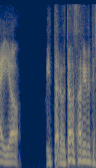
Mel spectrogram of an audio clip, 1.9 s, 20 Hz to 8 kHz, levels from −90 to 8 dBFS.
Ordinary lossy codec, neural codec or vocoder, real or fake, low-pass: none; codec, 16 kHz, 1.1 kbps, Voila-Tokenizer; fake; none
